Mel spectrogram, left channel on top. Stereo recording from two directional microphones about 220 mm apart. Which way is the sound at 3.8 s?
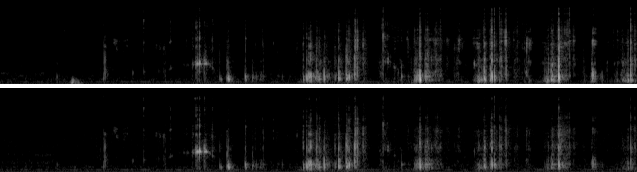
35° left (ahead or behind).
